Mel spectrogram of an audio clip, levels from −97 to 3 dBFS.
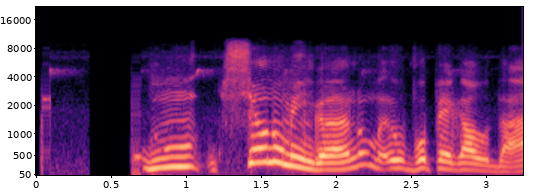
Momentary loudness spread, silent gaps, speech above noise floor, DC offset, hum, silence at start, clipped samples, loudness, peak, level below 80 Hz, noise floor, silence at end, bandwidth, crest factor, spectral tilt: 7 LU; none; 45 dB; under 0.1%; none; 0.05 s; under 0.1%; -13 LUFS; 0 dBFS; -54 dBFS; -58 dBFS; 0 s; 9.6 kHz; 14 dB; -7 dB/octave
